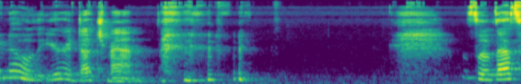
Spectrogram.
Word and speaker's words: man: man, which, although it's spelled the same, it's pronounced man. So, not man, it's man.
